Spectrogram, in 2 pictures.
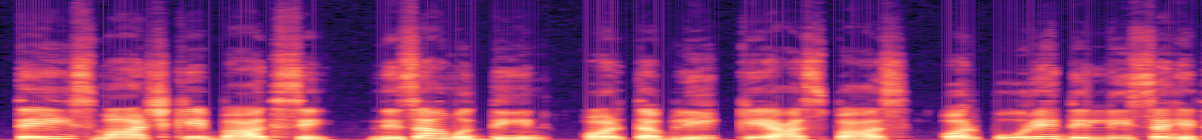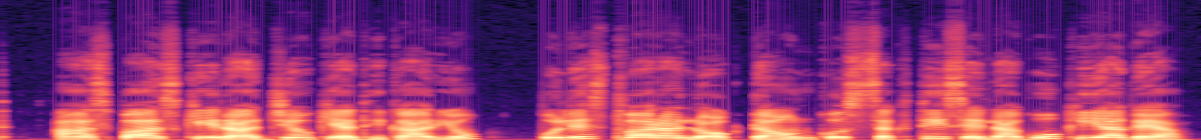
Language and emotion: Hindi, neutral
